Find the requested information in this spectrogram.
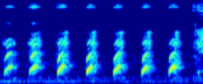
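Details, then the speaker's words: Vocal tics in Tourette syndrome: seven quick, identical high-pitched yelping squeaks in a steady run, mostly noises rather than words; simple phonic tics. "So, tics have been generally noises instead of words, and I've been making I made a video previous to this, and I was making all kinds of."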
